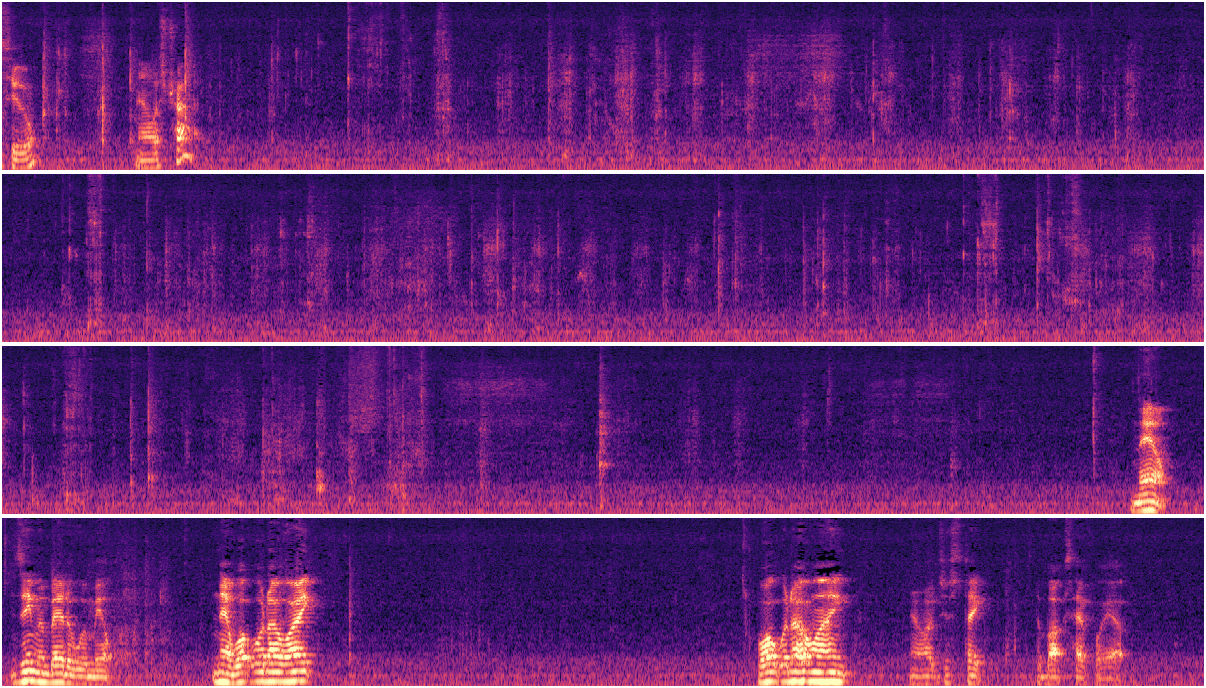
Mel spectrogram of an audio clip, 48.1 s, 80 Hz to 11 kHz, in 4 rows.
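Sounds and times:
person chewing crunchy cereal: 0.0s - 33.4s.

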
